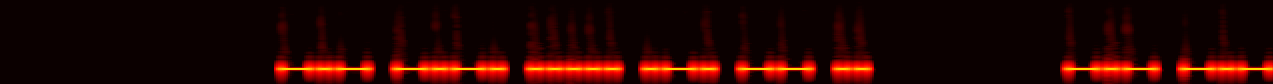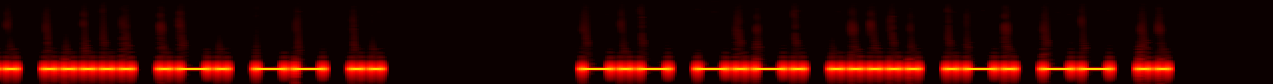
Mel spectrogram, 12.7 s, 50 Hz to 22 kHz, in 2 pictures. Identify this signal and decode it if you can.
Morse code, heard as a keyed tone, about 25 wpm, 700 Hz. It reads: KC5RMI KC5RMI KC5RMI
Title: USA Call Signs - 6 Characters - Repeated 3x - 25wpm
